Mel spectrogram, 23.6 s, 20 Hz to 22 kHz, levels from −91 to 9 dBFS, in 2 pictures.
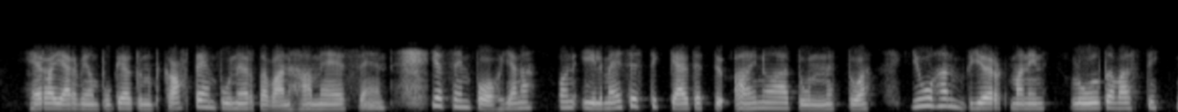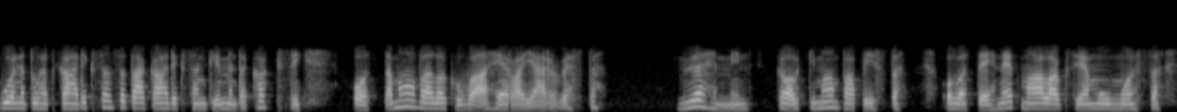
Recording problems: phone-call audio

